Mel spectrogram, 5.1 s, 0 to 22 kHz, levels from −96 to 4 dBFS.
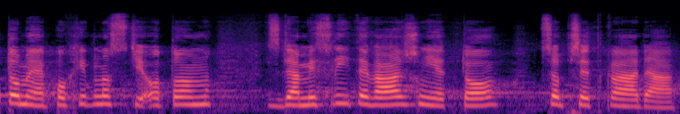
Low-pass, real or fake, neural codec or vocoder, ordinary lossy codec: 14.4 kHz; fake; codec, 44.1 kHz, 3.4 kbps, Pupu-Codec; AAC, 64 kbps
